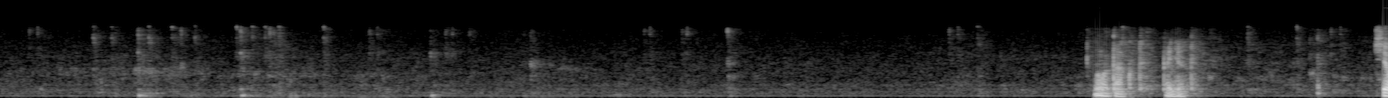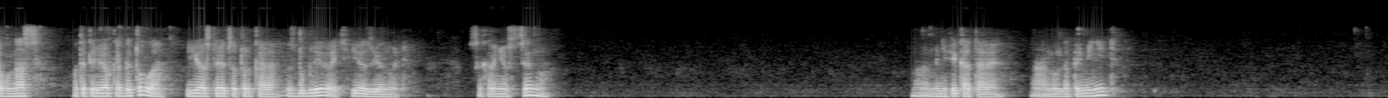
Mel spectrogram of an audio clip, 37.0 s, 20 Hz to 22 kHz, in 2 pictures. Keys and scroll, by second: 15.2 Tab, 24.3 ctrl+s.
